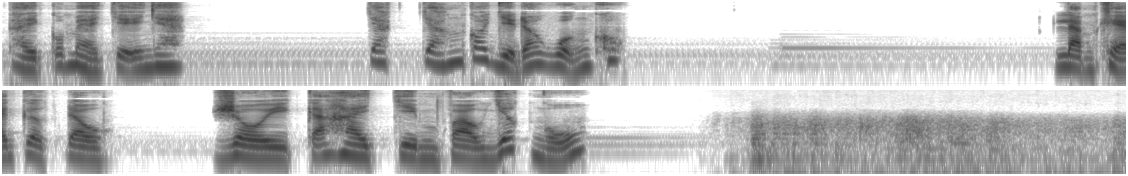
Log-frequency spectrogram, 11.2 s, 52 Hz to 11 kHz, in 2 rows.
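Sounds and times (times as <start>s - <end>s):
speech: 0.0s - 1.0s, 1.8s - 3.2s, 5.2s - 8.6s
thunder rumbling during a night storm: 9.2s - 11.2s.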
